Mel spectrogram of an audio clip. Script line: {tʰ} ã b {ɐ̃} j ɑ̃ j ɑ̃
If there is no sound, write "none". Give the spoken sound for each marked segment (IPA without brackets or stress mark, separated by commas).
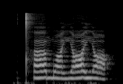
tʰ, ɑ̃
